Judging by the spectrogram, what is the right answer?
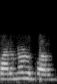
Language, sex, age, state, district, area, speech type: Malayalam, female, 30-45, Kerala, Palakkad, urban, conversation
